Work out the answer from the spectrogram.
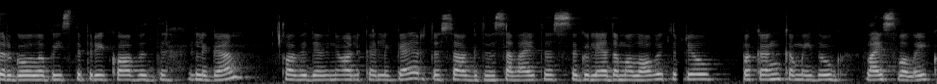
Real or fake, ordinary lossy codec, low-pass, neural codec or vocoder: real; Opus, 64 kbps; 14.4 kHz; none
